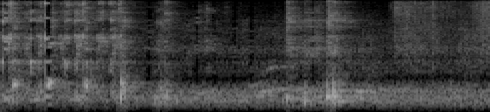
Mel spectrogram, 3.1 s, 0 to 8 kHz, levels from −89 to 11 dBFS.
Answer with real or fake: real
